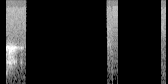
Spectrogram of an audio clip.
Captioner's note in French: silence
